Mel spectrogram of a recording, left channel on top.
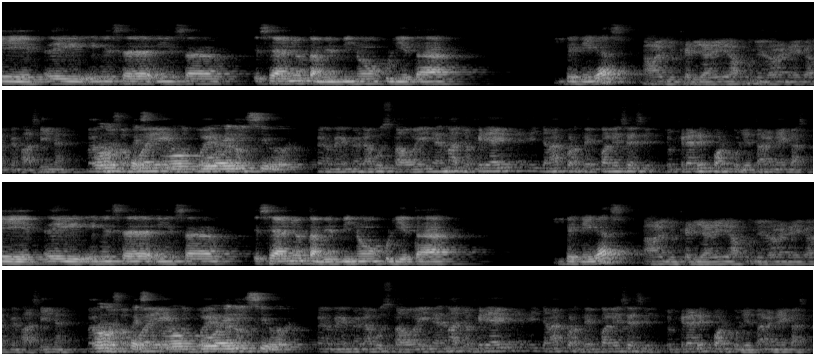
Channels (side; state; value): both; normal; correlation 0.75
